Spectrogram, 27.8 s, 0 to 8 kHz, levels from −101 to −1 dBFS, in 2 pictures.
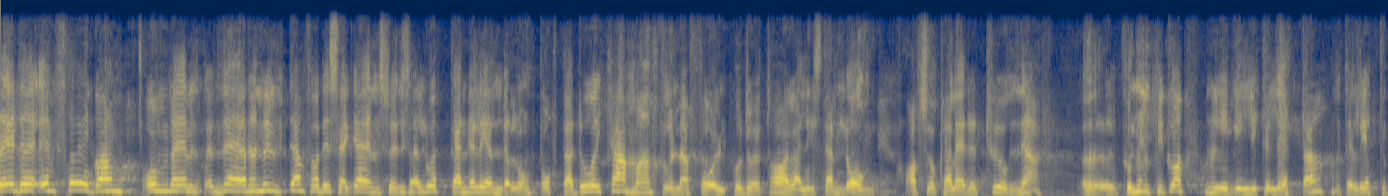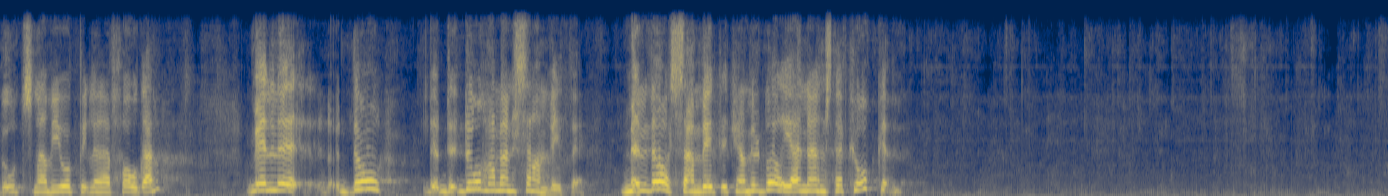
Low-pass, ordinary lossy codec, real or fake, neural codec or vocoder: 7.2 kHz; none; fake; codec, 24 kHz, 1.5 kbps, HILCodec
